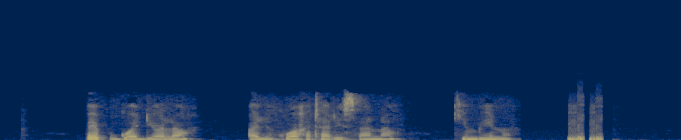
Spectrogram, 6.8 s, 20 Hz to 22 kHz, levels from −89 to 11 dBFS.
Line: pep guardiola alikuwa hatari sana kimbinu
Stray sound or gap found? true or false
true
